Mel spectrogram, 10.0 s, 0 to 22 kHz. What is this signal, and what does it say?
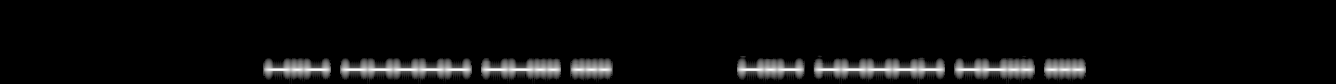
Morse code, heard as a keyed tone, about 25 wpm, 700 Hz. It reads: K0ZS K0ZS
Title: USA Call Signs - 4 Characters - Repeated 2x - 25wpm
